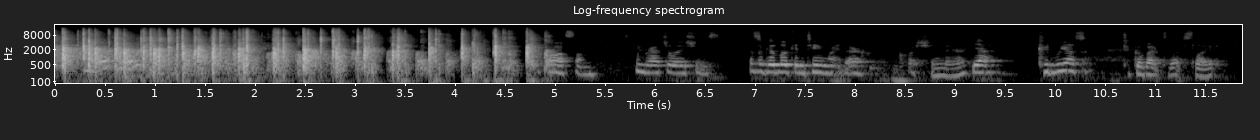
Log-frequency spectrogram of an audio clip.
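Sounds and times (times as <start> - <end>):
audience applause in a council chamber: 0.0 - 4.9
speech: 6.1 - 11.8.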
